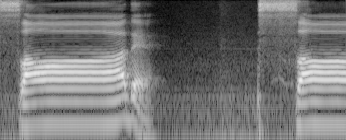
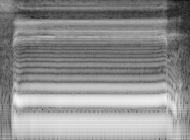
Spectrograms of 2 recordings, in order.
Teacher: সটটা মোটা হবে, সিনটা পাতলা হবে, মানে সদের বাতাসটাকে চাপ দিয়ে ভিতরে ধরে রাখতে হবে আর সিন একটা ছেড়ে দিতে হবে।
